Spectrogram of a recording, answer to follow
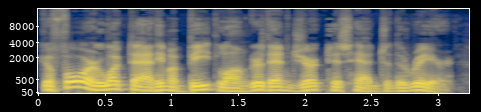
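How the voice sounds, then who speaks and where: A man narrates a thriller audiobook from a script. His voice sits fairly low, and the recording is very dry. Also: expressive, a little fast, mellow, no room sound.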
